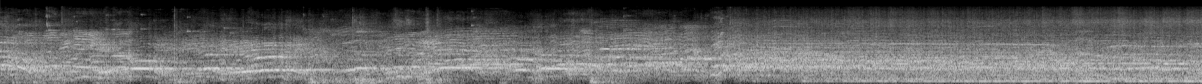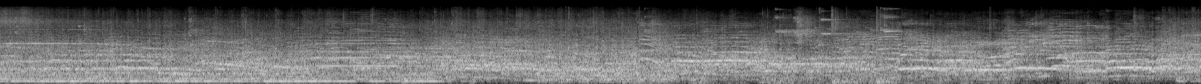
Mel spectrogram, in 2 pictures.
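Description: Indoor basketball game sound: many voices of spectators and players overlapping, with a ball bouncing on the wooden court. A low, steady tone holds for about eight seconds in the middle.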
